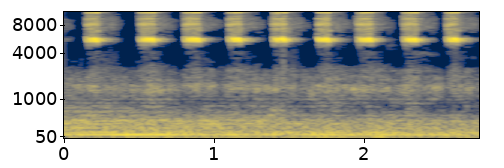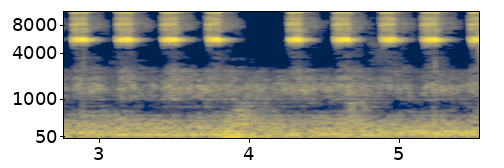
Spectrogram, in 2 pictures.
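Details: Cricket chirping steadily, bright high-pitched pulsed chirps repeated about three times per second, with one brief gap midway, over a faint low hum.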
